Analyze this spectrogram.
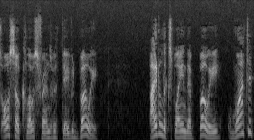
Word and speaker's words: Bowie: very much a beatle oh bowie he would say contemptuously to rhyme with bow wow idol wrote the monty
